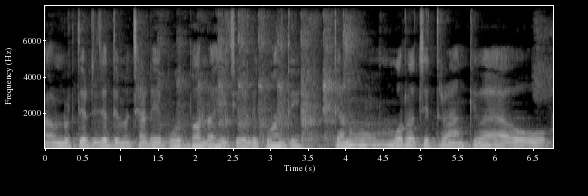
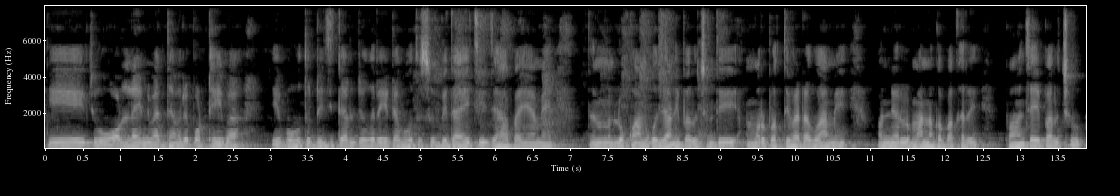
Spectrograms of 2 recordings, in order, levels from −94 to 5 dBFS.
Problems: background sounds at intervals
